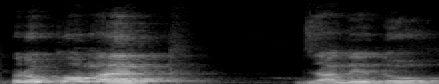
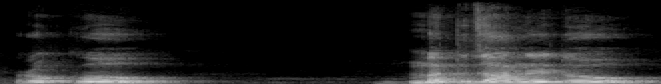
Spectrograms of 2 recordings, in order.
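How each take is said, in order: First: There is a pause right after 'mat'. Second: There is a pause right after 'roko'. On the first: Do not stop the thieves, let them go. "इनके दोनों के अर्थ उल्टे हो गए" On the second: Stop the thieves, do not let them go. "रोको coma"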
